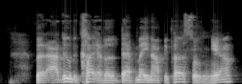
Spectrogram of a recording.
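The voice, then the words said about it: Put-on Louisiana Southern accent. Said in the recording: “terrible Louisiana accent ... that feels more, I don't know, a Louisiana hosting”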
